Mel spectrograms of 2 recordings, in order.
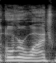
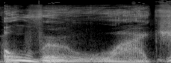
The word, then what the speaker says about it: Overwatch: In addition to that, I've been playing Overwatch with you. – You didn't say it right. But I forgive you. I forgive you. – Please say it for me. – Overwatch. – That's perfect. Thank you.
